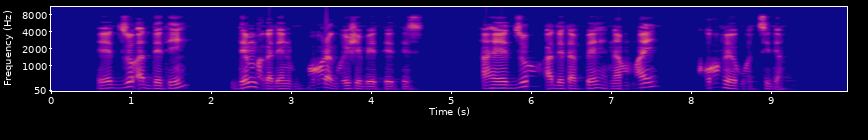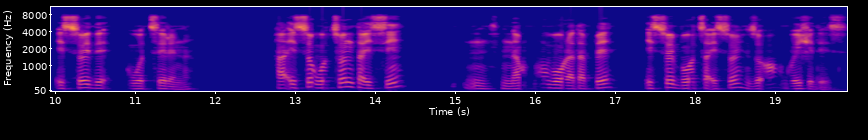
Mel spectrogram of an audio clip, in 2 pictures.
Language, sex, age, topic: Gamo, male, 25-35, agriculture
